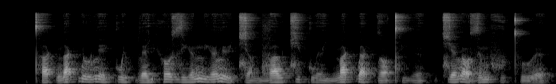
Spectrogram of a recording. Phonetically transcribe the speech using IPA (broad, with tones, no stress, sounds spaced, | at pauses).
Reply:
t̪ʰ a˨˩ k̚ n a˦˥ k̚ l u˨˦ l e˨˦ k w ɨ˨˩ p̚ l ɛ˨˦ j h o˧ z i˨˦ ə̯ n i˨˦ ə̯ l ɨ˧˩ t͡ɕ a̤˨˩ m v a˧ w t͡ɕ ɨ˧ k w ə̤ː˨˩ j m a˦˥ k̚ l a˨˩ k̚ z ɔ˨˦ t̪ʰ i̤˨˩ ə̯ | t͡ɕ ɛ˨˦ l ɔ˧˩ z ə˧ m f ṳ˨˩ t̪ʰ u˧˩˨ ə̯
